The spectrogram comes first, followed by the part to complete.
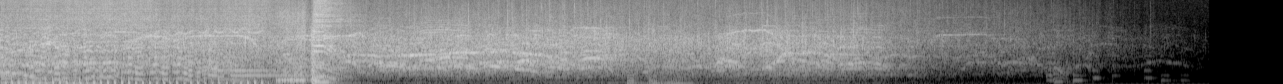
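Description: Live blues band playing a fast boogie with a driving beat, ending on a final hit about six seconds in. The audience then applauds and cheers, and the applause fades out to silence shortly before the end.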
